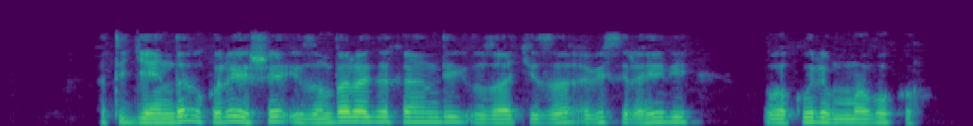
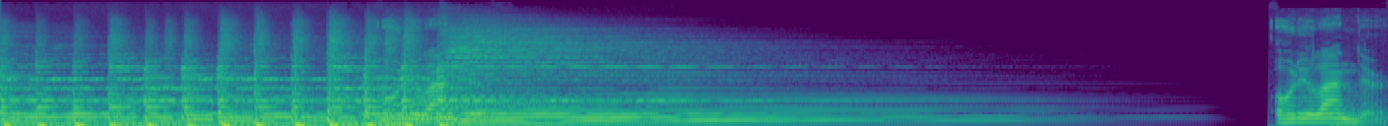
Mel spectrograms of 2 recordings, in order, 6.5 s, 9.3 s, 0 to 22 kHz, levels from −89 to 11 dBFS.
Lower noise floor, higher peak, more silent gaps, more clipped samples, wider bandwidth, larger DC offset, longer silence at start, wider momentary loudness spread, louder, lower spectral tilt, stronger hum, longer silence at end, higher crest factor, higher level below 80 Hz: first, -79 dBFS vs -68 dBFS; about the same, -2 dBFS vs 0 dBFS; second, none vs 8.41-8.45 s; neither; second, 7.4 kHz vs 15 kHz; neither; first, 0.65 s vs 0 s; second, 11 LU vs 19 LU; second, -19 LUFS vs -16 LUFS; about the same, -7 dB/octave vs -6 dB/octave; neither; first, 0.4 s vs 0 s; about the same, 18 dB vs 16 dB; second, -56 dBFS vs -22 dBFS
